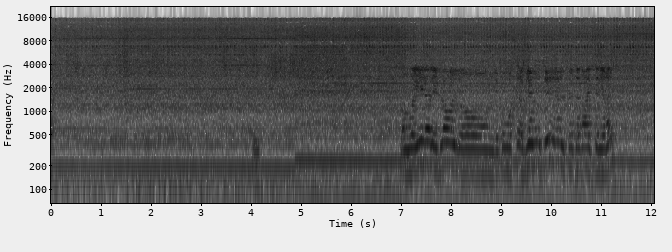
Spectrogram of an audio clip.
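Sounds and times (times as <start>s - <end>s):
stand mixer motor hum: 0.0s - 12.0s.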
